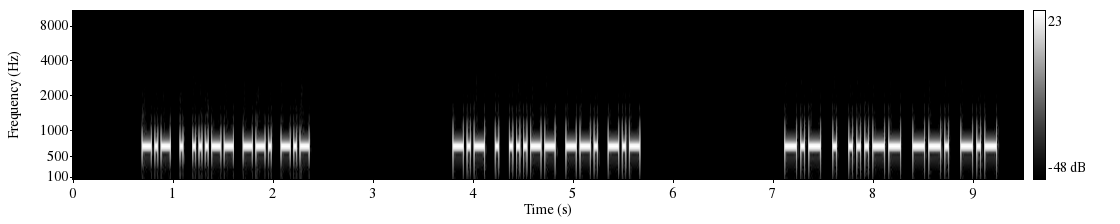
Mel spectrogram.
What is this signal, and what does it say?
Morse code, heard as a keyed tone, about 32 wpm, 700 Hz. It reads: KE3GK KE3GK KE3GK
